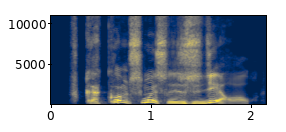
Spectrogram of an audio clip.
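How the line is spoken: Barked. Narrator (Russian): рявкнул Джен Линь

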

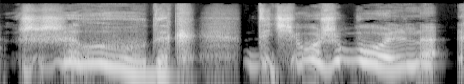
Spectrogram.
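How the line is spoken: Hoarse pained male mutter. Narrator (Russian): хрипло пробормотал мужчина

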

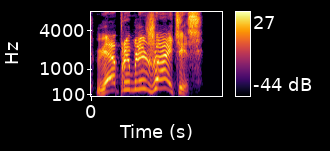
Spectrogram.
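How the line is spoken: Shouting. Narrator (Russian): Он закричал

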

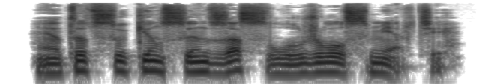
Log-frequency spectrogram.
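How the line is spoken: Quiet angry muttering. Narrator (Russian): появился гнев, некоторые даже негромко пробормотали

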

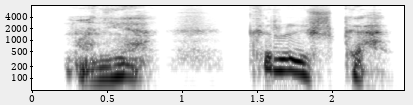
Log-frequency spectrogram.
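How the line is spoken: Hoarse. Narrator (Russian): Его голос был хриплым

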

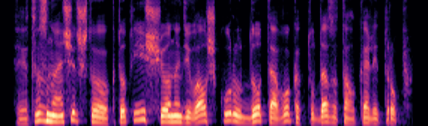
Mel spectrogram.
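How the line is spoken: Plain. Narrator (Russian): ответил Фан Му

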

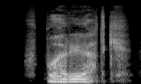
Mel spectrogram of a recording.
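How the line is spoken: Breathless exhale. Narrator (Russian): выдохнул Юань Сяофэн

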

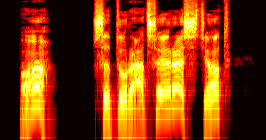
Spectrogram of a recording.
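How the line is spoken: Sudden exclamation. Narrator (Russian): внезапно воскликнул заведующий Лю

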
